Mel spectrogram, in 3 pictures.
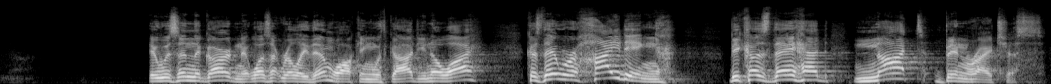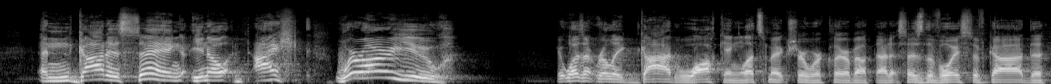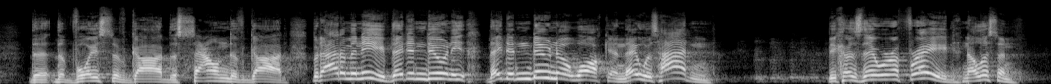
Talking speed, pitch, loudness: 160 wpm, 160 Hz, -12 LUFS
